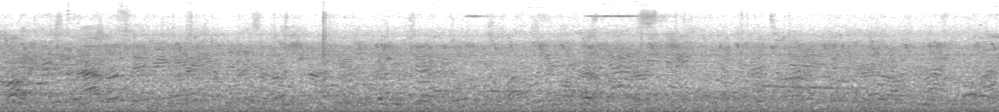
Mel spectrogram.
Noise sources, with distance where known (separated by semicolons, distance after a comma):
person or small group talking, far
